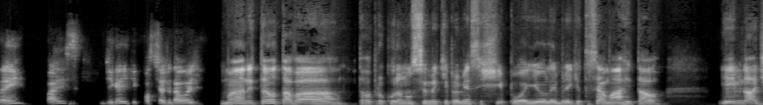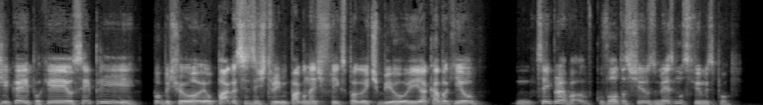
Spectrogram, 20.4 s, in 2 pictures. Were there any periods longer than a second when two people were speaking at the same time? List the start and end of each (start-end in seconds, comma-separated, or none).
none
